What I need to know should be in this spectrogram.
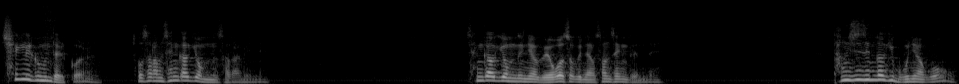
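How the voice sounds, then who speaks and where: A man's voice: medium pitch, big pitch swings, moderate pace, gravelly, pauses often, a little mellow. A male pastor preaching a sermon in a church, asking the congregation questions and answering them himself, repeating phrases for emphasis.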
